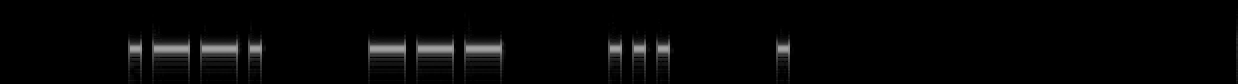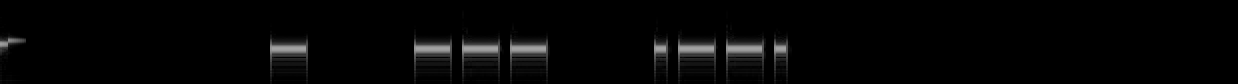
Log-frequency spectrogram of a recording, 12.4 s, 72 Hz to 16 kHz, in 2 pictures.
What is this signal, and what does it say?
Morse code, heard as a keyed tone, about 20 wpm, spaced as for 11 wpm, 700 Hz. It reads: POSE TOP
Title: 3x Character Spacing - Top 500 Words - 20wpm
